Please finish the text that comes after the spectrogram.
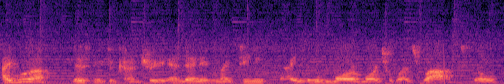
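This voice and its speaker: A man from Sweden with a big, gravelly voice, telling stories at length in a casual interview and often restarting his sentences. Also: medium pitch, brisk, highs cut off, faint music behind. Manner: rambling storyteller, frequent restarts. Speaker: singer-songwriter guest.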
